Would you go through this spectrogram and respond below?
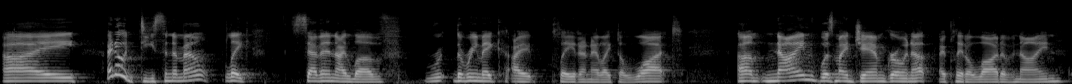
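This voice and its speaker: Podcast co-host, man, relaxed conversational style, informal phrasing. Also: fairly high pitch, a little slow. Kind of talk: casual chat.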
